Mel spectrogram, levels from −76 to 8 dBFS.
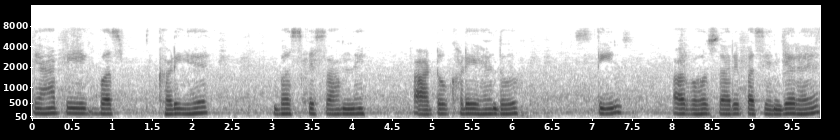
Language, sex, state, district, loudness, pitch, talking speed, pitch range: Hindi, female, Uttar Pradesh, Jyotiba Phule Nagar, -17 LUFS, 155 Hz, 115 wpm, 150-165 Hz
